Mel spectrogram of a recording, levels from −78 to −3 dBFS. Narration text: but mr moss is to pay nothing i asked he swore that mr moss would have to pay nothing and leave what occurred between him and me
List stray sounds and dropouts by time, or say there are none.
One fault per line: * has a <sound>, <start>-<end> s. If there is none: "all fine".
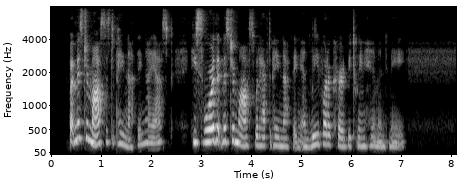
all fine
